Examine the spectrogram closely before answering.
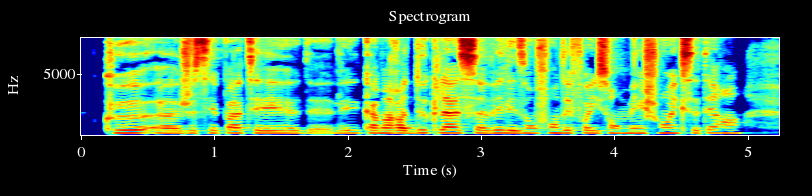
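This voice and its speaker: Noticeable background noise sits behind a woman's fairly high voice. She keeps a moderate pace and fairly even intonation. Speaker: spiritual coach livestreamer. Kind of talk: live stream talk. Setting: live stream. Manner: hesitant with many fillers.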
